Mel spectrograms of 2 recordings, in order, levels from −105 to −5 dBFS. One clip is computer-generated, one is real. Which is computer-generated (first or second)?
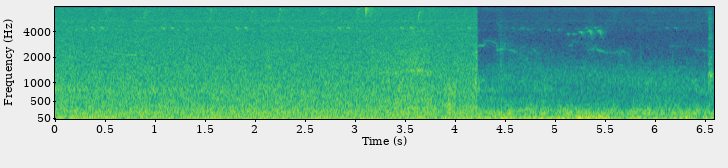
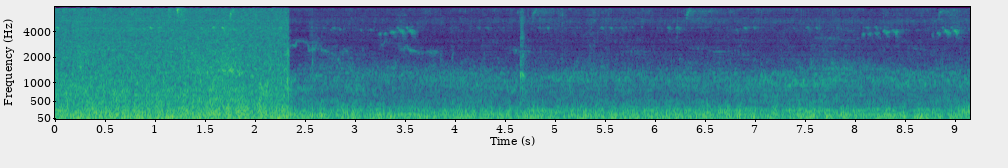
second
